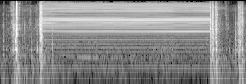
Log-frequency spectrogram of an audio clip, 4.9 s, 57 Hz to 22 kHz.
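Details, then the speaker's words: 1994-02 Dodge Ram 1500 after fuel pump module replacement, key turned two clicks to on: a click, then an even high electric whine for about three seconds that stops cleanly; new fuel pump priming normally. "We're going to go ahead and take our key, turn it 2 clicks to the on position, wait until that pump primes the line."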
